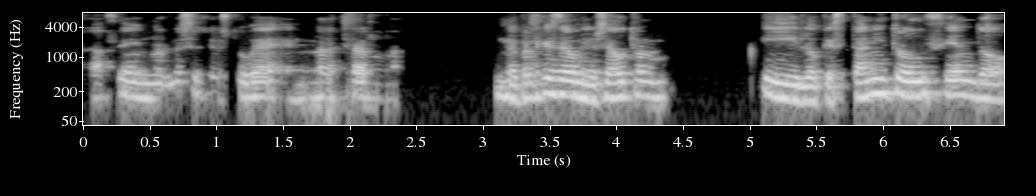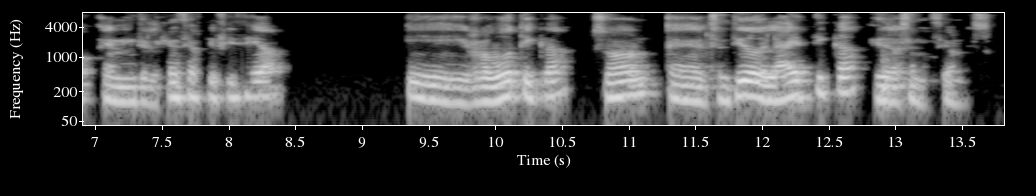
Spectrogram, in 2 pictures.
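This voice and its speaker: Gravelly, husky man making a comment. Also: fairly high pitch, moderate pace, warm tone. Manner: casual, rambling comment. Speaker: audience participant.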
